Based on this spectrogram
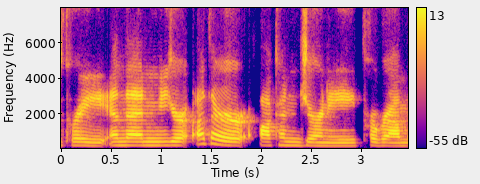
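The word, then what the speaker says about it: Okan: And Akan is spelled O-K-A-N.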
